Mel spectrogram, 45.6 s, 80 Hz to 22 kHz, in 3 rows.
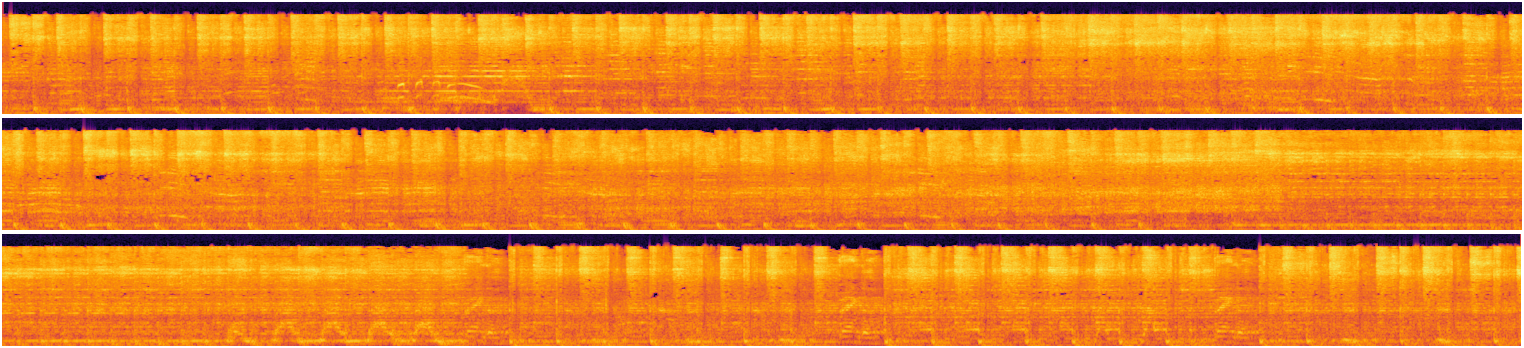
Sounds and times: Music: 0.0 - 45.5.

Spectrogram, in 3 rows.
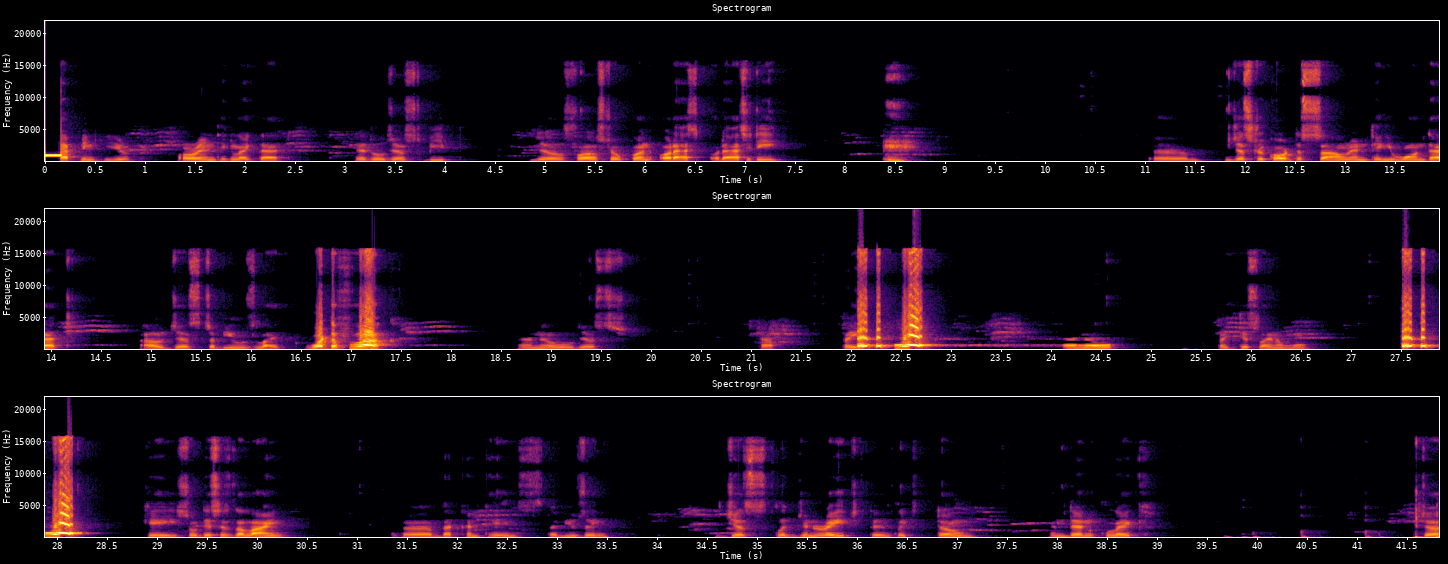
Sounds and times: Speech: 0.2 - 4.1, 4.8 - 7.4, 11.1 - 18.1, 18.7 - 19.8, 21.1 - 24.6, 25.7 - 26.7, 27.5 - 28.3, 28.9 - 30.4, 31.4 - 33.6, 34.4 - 38.9, 41.1 - 41.8.

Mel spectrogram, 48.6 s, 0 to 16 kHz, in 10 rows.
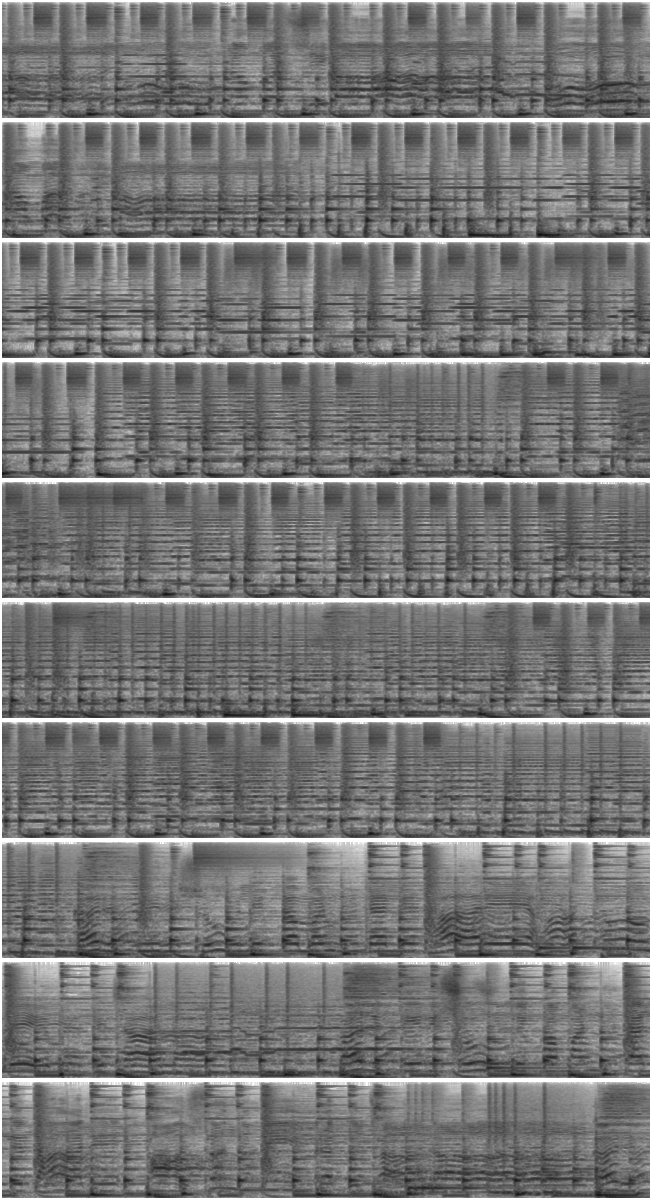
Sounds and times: Music: 0.0 - 48.6.

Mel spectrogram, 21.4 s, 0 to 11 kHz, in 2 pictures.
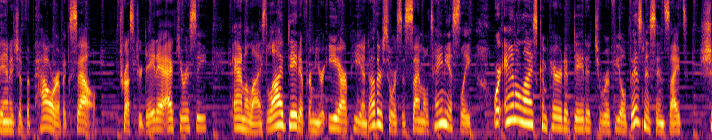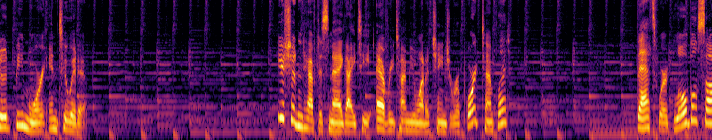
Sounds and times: Speech: 0.0 - 12.0, 14.9 - 18.3, 20.3 - 21.3
Music: 0.0 - 21.3.

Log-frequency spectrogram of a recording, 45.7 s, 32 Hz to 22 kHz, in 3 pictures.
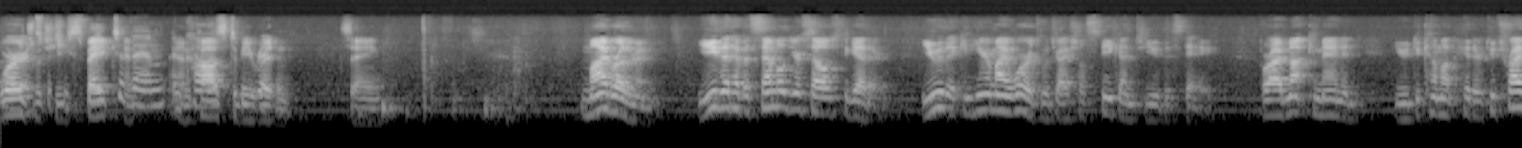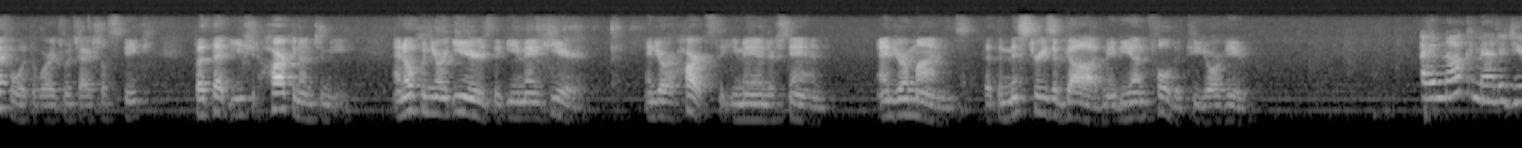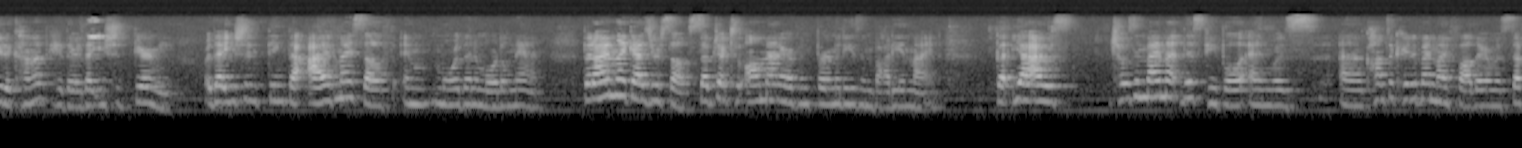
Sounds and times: Female speech, woman speaking: 0.0 - 2.7, 29.4 - 45.6
Male speech, man speaking: 0.0 - 3.9, 5.8 - 21.1, 21.7 - 27.8
Narration, monologue: 0.0 - 45.6.

